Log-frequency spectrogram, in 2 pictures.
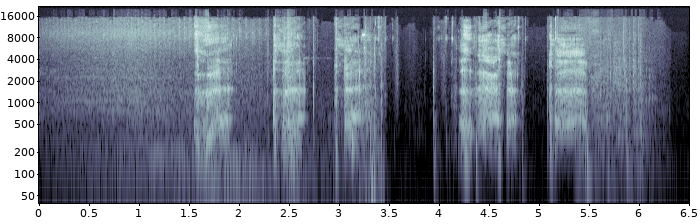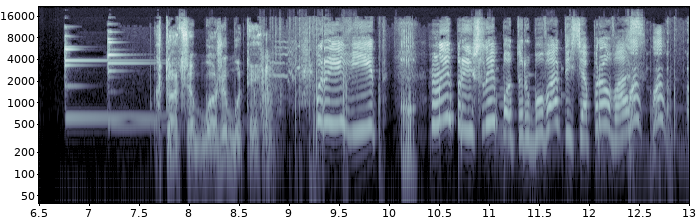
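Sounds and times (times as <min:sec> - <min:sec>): cartoon character coughing: 0:01.5 - 0:03.4, 0:04.2 - 0:05.5.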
